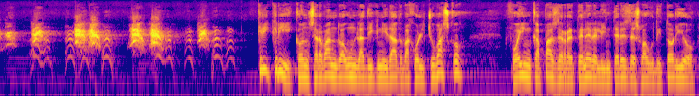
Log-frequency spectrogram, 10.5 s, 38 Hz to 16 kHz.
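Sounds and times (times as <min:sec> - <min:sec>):
dogs barking during a rain shower: 0:00.0 - 0:03.7
speech: 0:03.9 - 0:07.0, 0:07.6 - 0:10.4.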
